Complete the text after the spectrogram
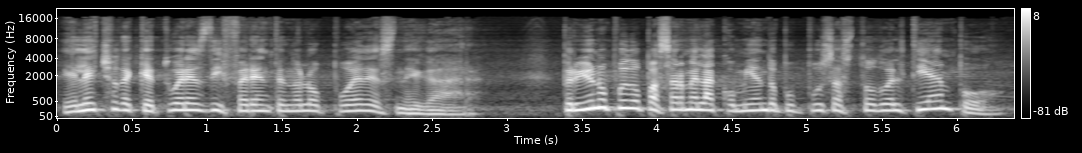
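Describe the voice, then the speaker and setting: A man's voice: sits high, very animated, normal speed, bright, forceful tone, slight background noise. A middle-aged man from El Salvador with a Salvadoran Spanish accent, preaching a sermon and telling stories with jokes for the congregation in a large church hall. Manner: storytelling, joking with the congregation. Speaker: pastor. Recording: long hall reverb.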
